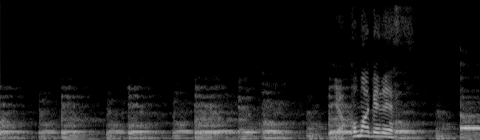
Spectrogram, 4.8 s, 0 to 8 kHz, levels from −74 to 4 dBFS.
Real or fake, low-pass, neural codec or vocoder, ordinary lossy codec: fake; none; codec, 16 kHz, 8 kbps, FreqCodec, smaller model; none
